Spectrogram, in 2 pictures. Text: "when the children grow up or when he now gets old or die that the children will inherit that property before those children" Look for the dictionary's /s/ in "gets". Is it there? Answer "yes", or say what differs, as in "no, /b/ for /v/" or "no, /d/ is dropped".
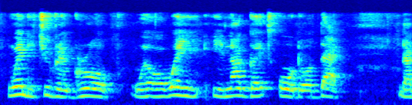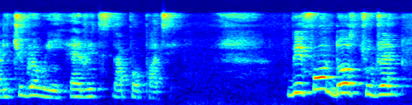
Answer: no, /s/ is dropped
